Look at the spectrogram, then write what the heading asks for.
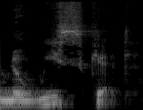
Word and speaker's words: NoiseCat: that meant something because noise cat or noiskit as the name was originally pronounced before the missionaries messed it up it nearly died out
